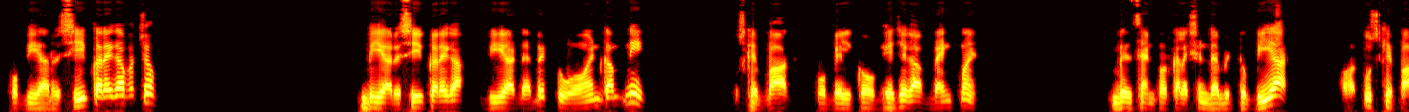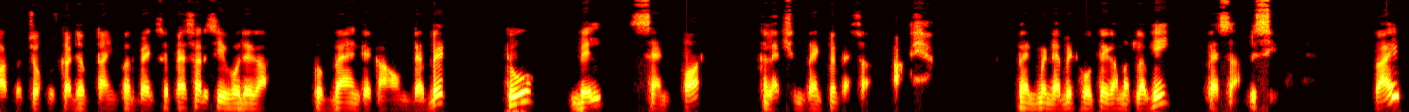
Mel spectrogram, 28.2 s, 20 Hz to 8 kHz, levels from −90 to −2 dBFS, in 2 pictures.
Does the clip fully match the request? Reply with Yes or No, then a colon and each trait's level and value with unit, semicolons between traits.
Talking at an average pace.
Yes: average, 145 wpm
